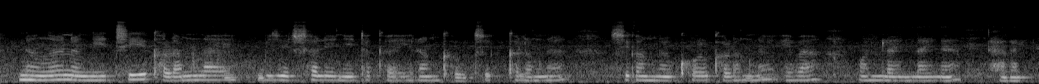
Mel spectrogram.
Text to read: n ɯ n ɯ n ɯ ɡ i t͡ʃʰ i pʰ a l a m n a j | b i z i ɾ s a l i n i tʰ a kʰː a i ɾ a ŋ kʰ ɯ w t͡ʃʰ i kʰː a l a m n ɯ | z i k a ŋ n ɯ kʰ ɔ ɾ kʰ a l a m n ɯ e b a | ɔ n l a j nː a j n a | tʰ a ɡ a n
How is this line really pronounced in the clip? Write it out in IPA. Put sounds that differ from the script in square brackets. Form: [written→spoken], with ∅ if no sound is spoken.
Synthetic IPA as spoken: n ɯ [n→ŋ] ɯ n ɯ [ɡ→ŋ] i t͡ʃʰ i [pʰ→kʰ] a l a m n a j | b i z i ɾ s a l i n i tʰ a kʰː a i ɾ a ŋ kʰ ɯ w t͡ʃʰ i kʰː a l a m n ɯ | [z→s] i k a ŋ n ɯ kʰ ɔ [ɾ→l] kʰ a l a m n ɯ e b a | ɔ n l a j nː a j n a | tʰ a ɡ a n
